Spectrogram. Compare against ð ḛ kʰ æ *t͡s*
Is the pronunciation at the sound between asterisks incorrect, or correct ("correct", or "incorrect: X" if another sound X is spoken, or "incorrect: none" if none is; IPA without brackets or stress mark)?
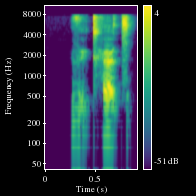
correct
